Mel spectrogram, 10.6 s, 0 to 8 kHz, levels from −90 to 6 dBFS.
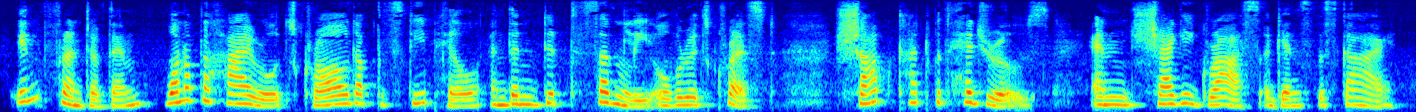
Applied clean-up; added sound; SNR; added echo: neural mask model Resemble Enhance denoiser.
